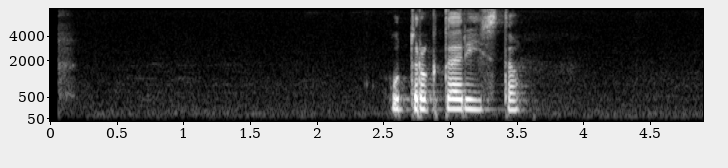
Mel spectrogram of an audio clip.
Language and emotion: Russian, neutral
